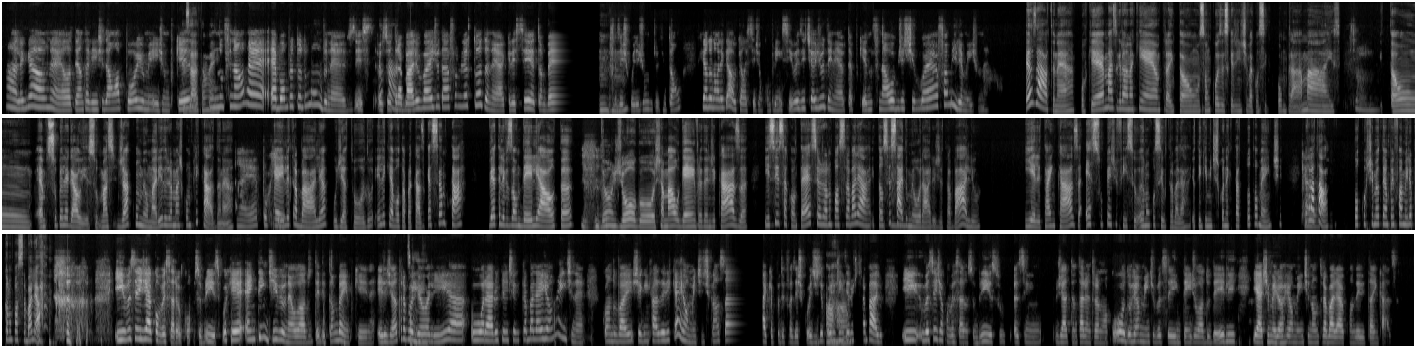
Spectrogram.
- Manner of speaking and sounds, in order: static; tapping; distorted speech; other background noise; chuckle; laugh; chuckle
- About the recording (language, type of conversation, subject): Portuguese, podcast, Como equilibrar o trabalho remoto e a convivência familiar no mesmo espaço?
